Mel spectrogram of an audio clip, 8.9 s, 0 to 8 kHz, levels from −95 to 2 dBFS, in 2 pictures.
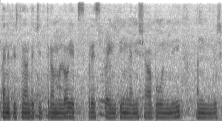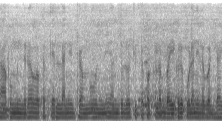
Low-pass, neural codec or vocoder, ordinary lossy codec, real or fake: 7.2 kHz; autoencoder, 48 kHz, 128 numbers a frame, DAC-VAE, trained on Japanese speech; Opus, 64 kbps; fake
